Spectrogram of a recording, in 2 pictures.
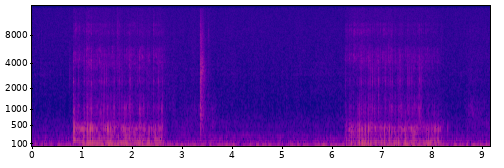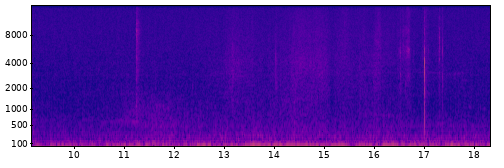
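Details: French bulldog snoring indoors: low, rough rumbling breaths in two long loud bursts about five seconds apart, between them softer, steady wheezy breathing, with faint clicks and a sharp tap near the end.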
